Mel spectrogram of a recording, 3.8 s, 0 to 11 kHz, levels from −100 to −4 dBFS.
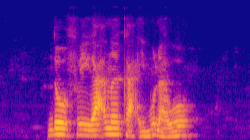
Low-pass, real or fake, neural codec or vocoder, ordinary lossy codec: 7.2 kHz; real; none; Opus, 24 kbps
